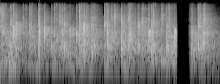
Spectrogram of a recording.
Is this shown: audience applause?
yes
